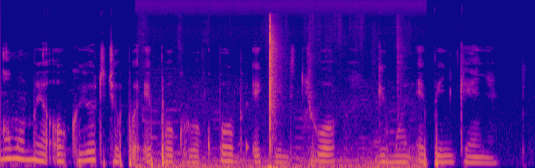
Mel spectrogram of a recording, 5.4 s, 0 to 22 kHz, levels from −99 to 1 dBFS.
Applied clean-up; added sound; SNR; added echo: none; Hands; 0 dB; none.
